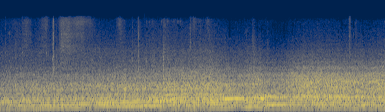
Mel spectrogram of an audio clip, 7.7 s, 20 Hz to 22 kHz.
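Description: A Ferrari 458 Speciale engine drones and revs steadily from inside the cabin, with rising and falling pitch as it runs through the gears, sustained and fairly loud throughout with no talking.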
